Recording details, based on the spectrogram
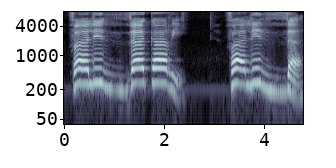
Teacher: Za di hujung lidah keluar pada gigi depan. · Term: zal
